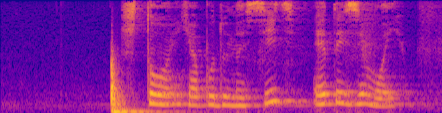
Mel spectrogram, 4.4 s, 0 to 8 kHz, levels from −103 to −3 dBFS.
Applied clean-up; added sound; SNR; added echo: none; Knock / Wood; -1 dB; none.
